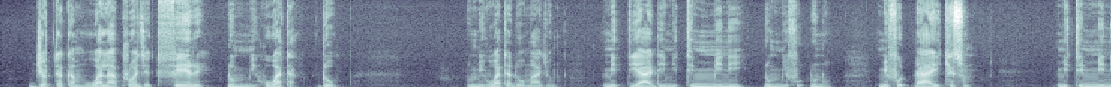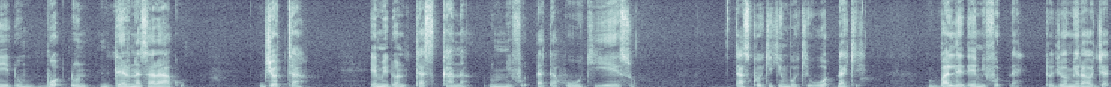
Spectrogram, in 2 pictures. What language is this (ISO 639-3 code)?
fuf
